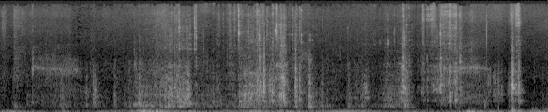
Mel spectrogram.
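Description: Shuffling footsteps on carpet and rustling handling noise, with a few light knocks.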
